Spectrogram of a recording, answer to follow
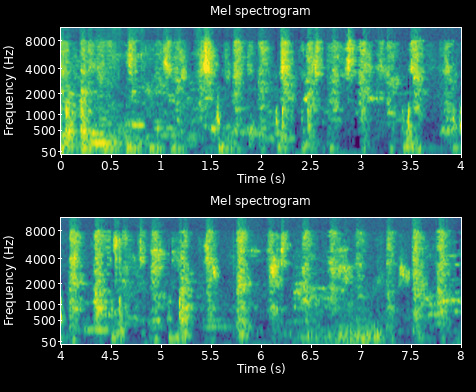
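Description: Faint background noise over a video call: scattered small clicks and knocks throughout, with a low murmur near the start.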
